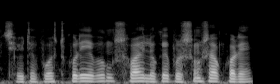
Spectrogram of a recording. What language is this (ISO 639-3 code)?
ben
